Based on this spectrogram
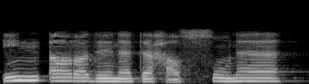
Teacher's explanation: النون ساكنة وبعدها حرف الهمزة، تظهر النون من غير غنة أو تشديد · Term: الإظهار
